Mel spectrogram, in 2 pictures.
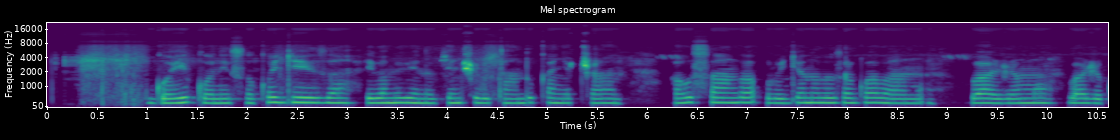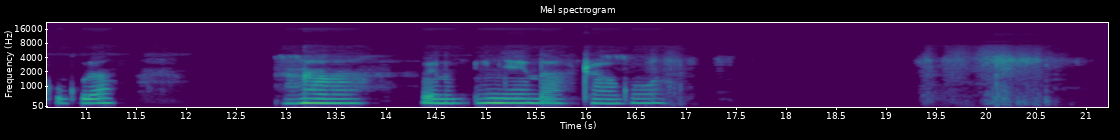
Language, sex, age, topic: Kinyarwanda, male, 18-24, finance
